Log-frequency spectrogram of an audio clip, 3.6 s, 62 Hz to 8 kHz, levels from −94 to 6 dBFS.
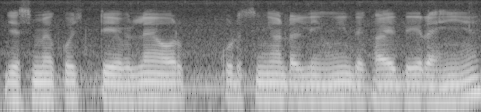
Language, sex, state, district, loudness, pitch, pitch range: Hindi, male, Uttar Pradesh, Lalitpur, -15 LUFS, 105 Hz, 105-110 Hz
